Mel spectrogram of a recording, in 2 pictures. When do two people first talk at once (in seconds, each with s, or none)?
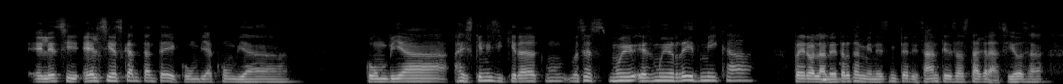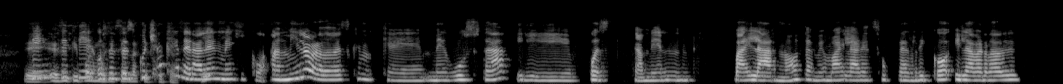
10.9 s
